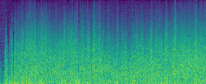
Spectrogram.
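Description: Loud, steady rushing noise of wind buffeting the microphone, mixed with the roar of Niagara Falls, rising sharply right at the start.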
